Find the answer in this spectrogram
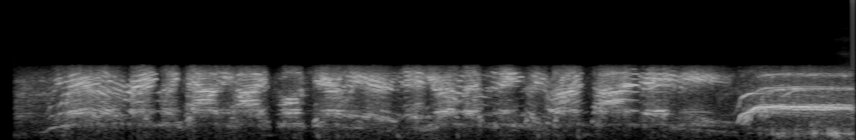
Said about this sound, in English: Love to hear the cheerleaders calling out Crunch Time. Appreciate that.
